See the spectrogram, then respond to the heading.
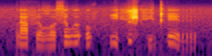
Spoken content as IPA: ɾ a˧ f e˩ ʁʷ ɤ˩ s ə˧ w ɤ˥˩ ʔ o˥˩ f pʰ i˥˩ fʲ e˥ ʂ fʲ ə˩˥ kʰ e˥˩ r

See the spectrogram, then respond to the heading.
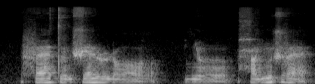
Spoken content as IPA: f æ t æ̃ ɳ ʃ ɛ ɭ u ɳ ɔ lˠ | ʎ ɑ̃ | ħ ʌ j ũ ʃ v æ

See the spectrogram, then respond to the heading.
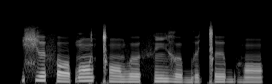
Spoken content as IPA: ɕ ɘ˦ θ ɔ˨ ɓ ɔ̃˦ ǀ ɔ̃˨ β ɵ˨ θ ĩ˦ ɣ ɵ˨ b ɘ˨ ǀ ɘ˦ bʱ ɔ̃˦

